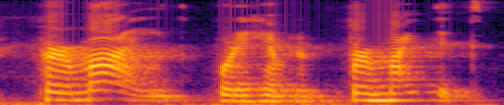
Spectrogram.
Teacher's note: la mayor fuerza de voz sea en la segunda sílaba, o sea, en la mid.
